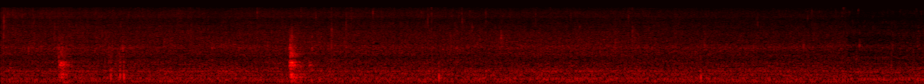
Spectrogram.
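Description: Breaded chicken tenders sizzling steadily as they shallow-fry in canola oil in a frying pan on medium heat. A few short sharp clicks in the first three seconds, the loudest about three seconds in.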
